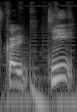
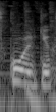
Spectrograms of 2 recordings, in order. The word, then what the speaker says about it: скольких: еще известный журналист использовал фразу скольки спектакля сделав ударение на последний слог учительница пояснила что правильно будет сказать в скольких ударением на первый в общем если вы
